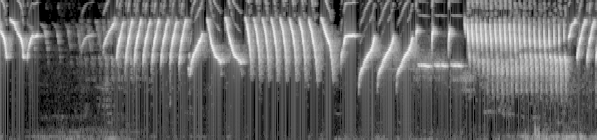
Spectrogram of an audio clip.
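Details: Canary master song used for training other birds: quick runs of repeated downward-slurred notes, sharp whistled swoops, a steady flat whistle, then a dense buzzy rolling trill near the end, with a faint low hum beneath.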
